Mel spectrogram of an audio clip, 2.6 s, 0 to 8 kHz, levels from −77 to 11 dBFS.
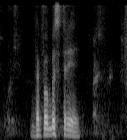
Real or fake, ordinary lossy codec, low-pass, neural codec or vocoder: fake; Opus, 16 kbps; 7.2 kHz; codec, 16 kHz in and 24 kHz out, 1 kbps, XY-Tokenizer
